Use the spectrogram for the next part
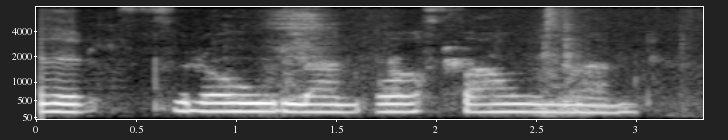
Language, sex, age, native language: Icelandic, female, 9, Icelandic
